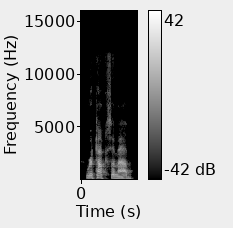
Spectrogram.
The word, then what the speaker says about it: rituximab: All right, Trace, I always butcher these names up. So what is this one? Rituximab? Rituximab.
